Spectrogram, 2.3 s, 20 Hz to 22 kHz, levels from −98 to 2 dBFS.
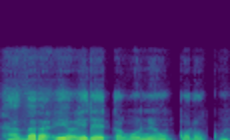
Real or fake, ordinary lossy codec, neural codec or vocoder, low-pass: fake; none; codec, 32 kHz, 1.9 kbps, SNAC; 14.4 kHz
